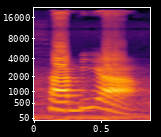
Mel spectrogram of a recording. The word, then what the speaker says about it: sabiá: recai a sílaba tônica vamos aqui ver o exemplo sábia temos a sílaba tônica sa e é uma palavra só tem um significado totalmente apesar de serem escritas da mesma forma que sabiá vejam diferente sábia Sabiá nós sabemos facilmente a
